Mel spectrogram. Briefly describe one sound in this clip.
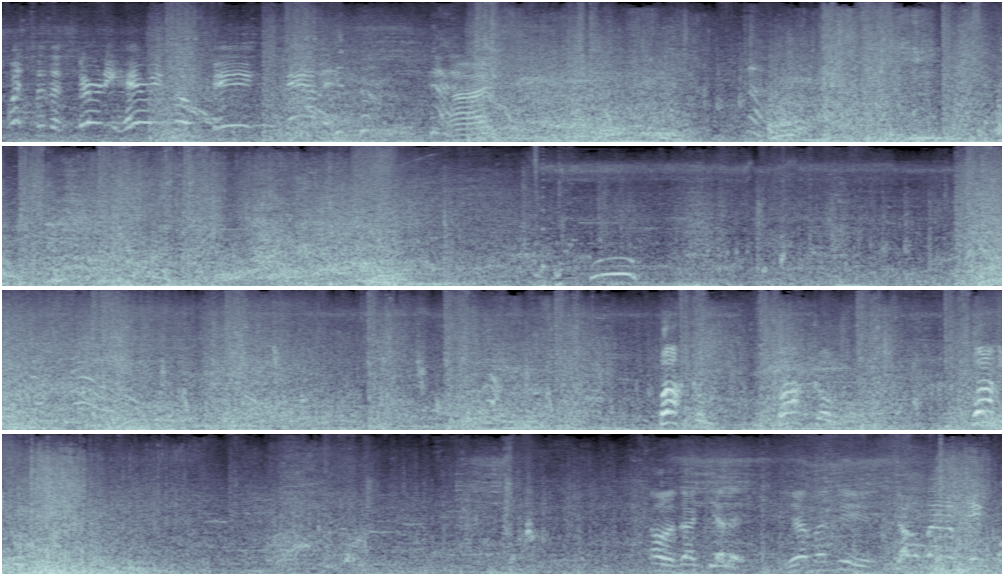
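Gunfire and fiery explosions burst again and again.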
